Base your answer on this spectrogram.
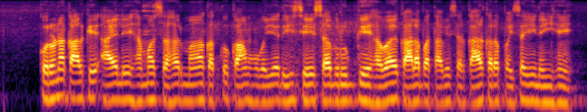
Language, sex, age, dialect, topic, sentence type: Chhattisgarhi, male, 18-24, Western/Budati/Khatahi, banking, statement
